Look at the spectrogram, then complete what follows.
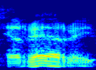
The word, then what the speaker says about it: terrere: part in the air that's a long e because it has the ao tereo terrere terui territos you want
